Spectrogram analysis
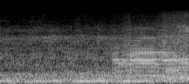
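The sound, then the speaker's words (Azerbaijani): Race car engines at a Grand Prix blend with the honking of cars stuck in traffic on intersecting streets: a loud, steady engine drone, joined past midway by a sustained horn tone. “Yarış maşınlarının səsinə bir də kəsişən küçələrdəki tıxaclarda qalan maşınların siqnal səsləri qarışır.”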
